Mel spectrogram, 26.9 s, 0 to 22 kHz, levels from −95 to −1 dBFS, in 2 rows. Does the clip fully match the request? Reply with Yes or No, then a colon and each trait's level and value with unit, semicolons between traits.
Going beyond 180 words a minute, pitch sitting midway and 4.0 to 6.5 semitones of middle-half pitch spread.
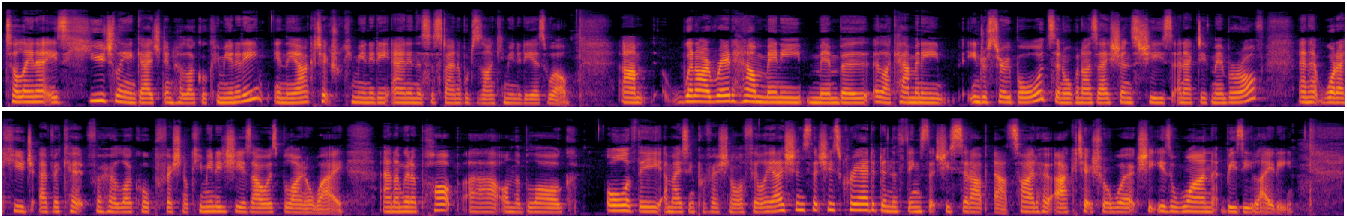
No: average, 200 wpm; medium, 180 Hz; narrow, 2.5 semitones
